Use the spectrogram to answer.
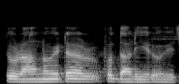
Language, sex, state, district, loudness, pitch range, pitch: Bengali, male, West Bengal, North 24 Parganas, -17 LUFS, 120-130 Hz, 125 Hz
